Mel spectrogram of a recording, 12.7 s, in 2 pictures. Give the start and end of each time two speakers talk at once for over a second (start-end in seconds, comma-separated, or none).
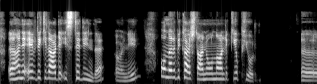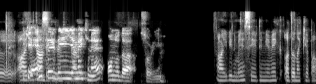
6.8-8.0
